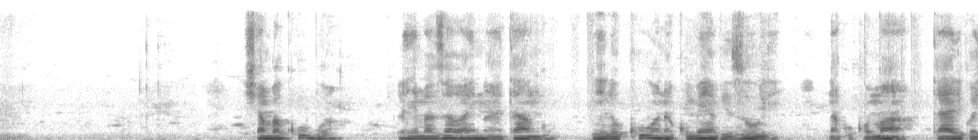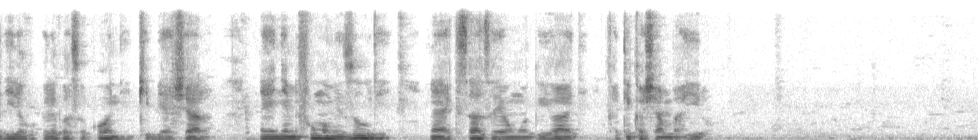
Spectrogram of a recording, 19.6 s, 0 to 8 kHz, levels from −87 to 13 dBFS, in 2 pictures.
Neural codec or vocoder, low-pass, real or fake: none; 7.2 kHz; real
